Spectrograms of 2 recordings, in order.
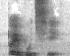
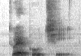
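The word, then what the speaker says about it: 对不起: So number 6 is I'm sorry, and it is pronounced as 对不起. 对不起. 对不起.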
